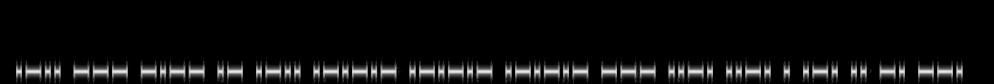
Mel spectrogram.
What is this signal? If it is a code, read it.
Morse code, heard as a keyed tone, about 25 wpm, 600 Hz. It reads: LOYAL...OFFERING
